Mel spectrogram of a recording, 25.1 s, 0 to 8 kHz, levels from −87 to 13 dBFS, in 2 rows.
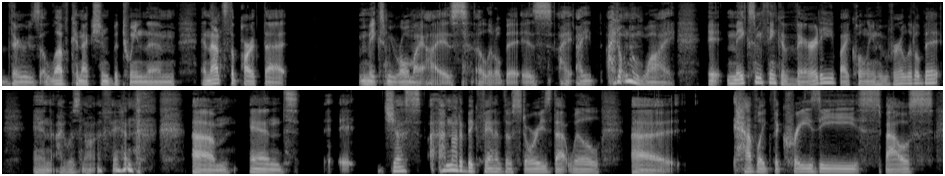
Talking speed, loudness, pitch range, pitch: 155 wpm, -29 LUFS, 90-115 Hz, 100 Hz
